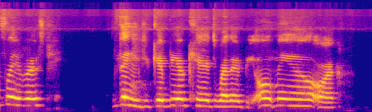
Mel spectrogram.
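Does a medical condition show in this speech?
Yes: cerebral palsy; both hands affected.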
